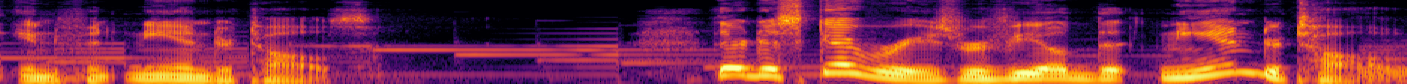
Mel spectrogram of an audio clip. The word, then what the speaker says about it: Neanderthal: The TH in THAL is pronounced as a hard T.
